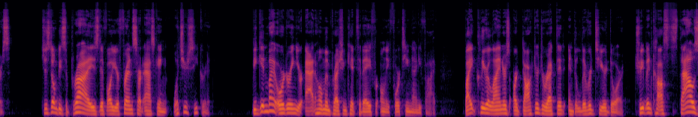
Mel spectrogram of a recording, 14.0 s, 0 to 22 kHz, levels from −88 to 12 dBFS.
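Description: No technical faults occur at any point in the recording, so there is nothing to describe in time order.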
